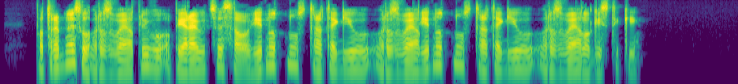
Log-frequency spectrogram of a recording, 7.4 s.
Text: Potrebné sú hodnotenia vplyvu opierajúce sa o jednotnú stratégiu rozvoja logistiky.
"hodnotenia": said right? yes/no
no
